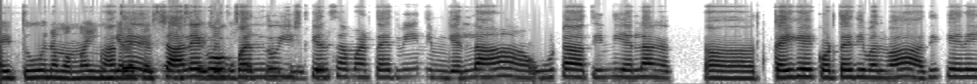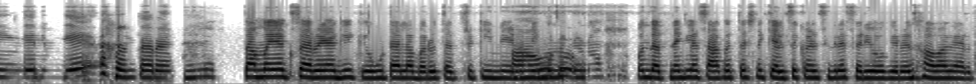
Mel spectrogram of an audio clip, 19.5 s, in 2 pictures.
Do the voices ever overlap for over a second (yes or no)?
yes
